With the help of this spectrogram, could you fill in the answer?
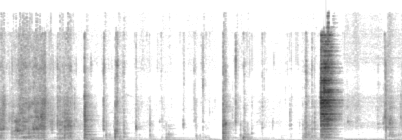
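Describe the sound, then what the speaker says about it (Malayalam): A spoon clinks and scrapes against a cooking pot while ground paste is stirred into a drumstick leaf and lentil curry, with irregular close metallic taps over a low background hum. "അരച്ചത് അങ്ങോട്ട് ഇട്ടിട്ട് നമുക്ക് ഇളക്കി"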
